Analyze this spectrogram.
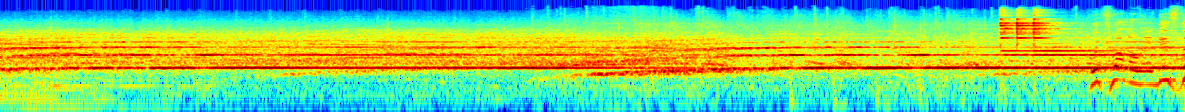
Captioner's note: siren; bell rings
